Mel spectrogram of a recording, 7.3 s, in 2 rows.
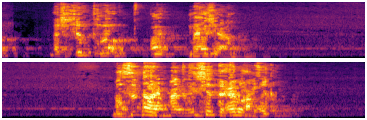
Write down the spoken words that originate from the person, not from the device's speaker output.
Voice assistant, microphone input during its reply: none

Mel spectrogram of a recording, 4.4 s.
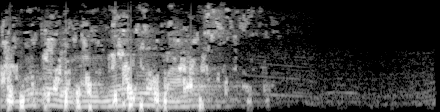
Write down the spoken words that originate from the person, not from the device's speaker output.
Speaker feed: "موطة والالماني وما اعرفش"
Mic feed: none

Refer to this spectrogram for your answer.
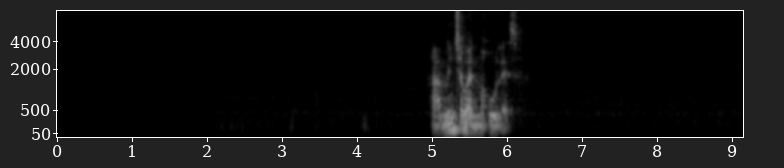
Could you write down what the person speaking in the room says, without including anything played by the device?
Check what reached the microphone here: عاملين شبه المغول اسف

